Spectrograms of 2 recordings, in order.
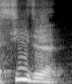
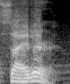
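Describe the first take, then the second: First: The word has a French pronunciation. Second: The word has an English pronunciation. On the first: The speaker calls it right. "it's like c'est cidre" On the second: The speaker calls it wrong. "not cider"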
